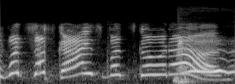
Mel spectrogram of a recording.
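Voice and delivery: high-pitched, drawn-out hey-guys voice. Acted. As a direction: burst in with a high, showy greeting. Player voices his character barging in.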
